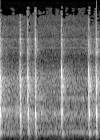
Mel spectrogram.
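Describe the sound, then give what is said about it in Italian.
Typewriter keys strike in six sharp, crisp clacks, grouped in small uneven bursts with brief pauses between them, heard alone against a faint hiss. “E la docile, serena macchina da scrivere.”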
